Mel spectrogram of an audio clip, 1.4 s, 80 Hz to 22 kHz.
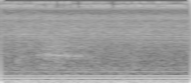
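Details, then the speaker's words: Masco M25N valve amp, poorly re-capped, on current limiter: loud steady low hum at twice mains frequency with buzzy overtones; possibly a cap missing or used for screens; mains hum from insufficient filter capacitance. "and I'm not sure if there's not a cat missing unless that is one for the screens that they've put on there but that is a might noisy isn't it"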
